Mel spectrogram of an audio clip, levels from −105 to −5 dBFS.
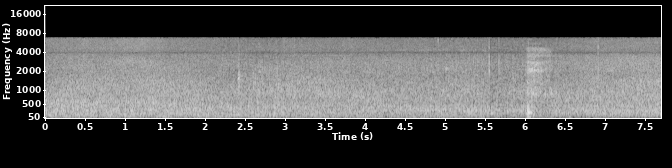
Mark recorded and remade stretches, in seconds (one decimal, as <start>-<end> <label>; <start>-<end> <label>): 0.0-2.2 recorded; 2.2-3.0 remade; 3.0-4.8 recorded; 4.8-6.4 remade; 6.4-7.7 recorded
